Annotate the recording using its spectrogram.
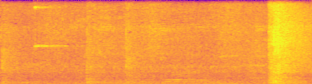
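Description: Gym room noise between strikes: a steady low hum with faint scattered knocks, and a brief faint high tone about a quarter second in.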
